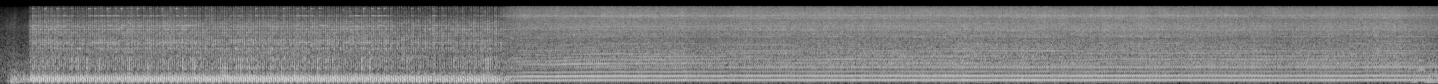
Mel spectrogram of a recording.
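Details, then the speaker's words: Dolmar chainsaw after its carburetor was cleaned, at full throttle while the H screw is tuned toward about 12,350 rpm (limit 12,800): rough at first, then a clean, high, steady scream. Top-end mixture set correctly. "hier müsst ihr einfach testen testen testen und dabei ist es wichtig Vollgas zu geben"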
